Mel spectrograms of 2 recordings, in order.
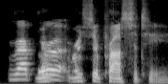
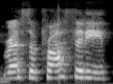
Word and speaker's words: reciprocity: Reciprocity? – Yes, thank you. What I forgot one syllable. – Reciprocity. – Reciprocity.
